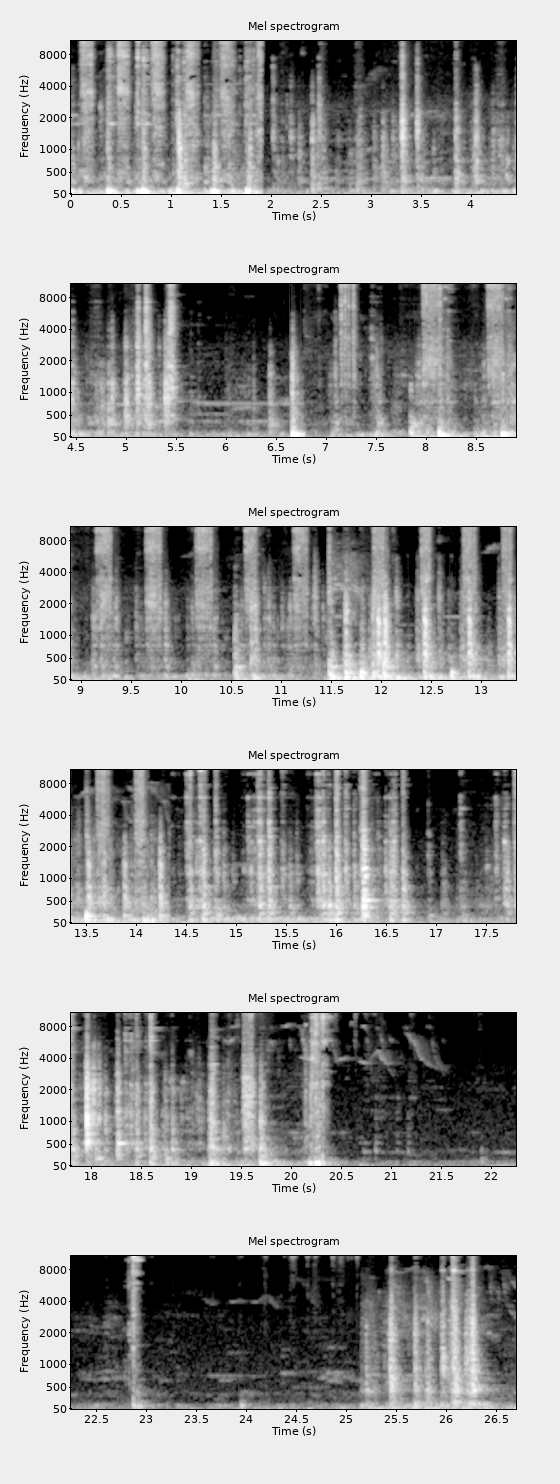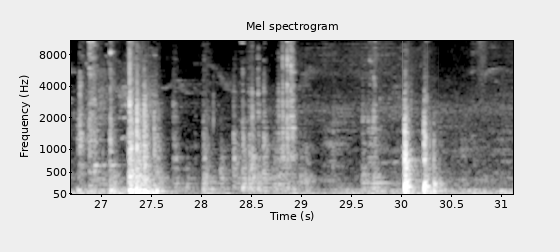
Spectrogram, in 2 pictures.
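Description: Hand wrenches working the nuts and bolts of a VW Beetle's pedal cluster, in quick runs of metallic clicks and clinks as the fasteners are loosened. There is a short quiet pause about two-thirds of the way through.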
